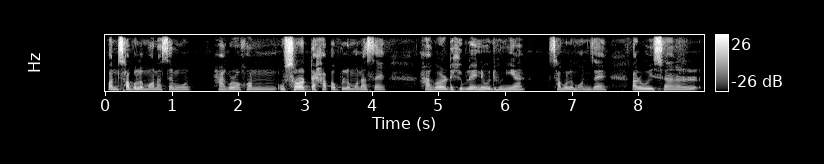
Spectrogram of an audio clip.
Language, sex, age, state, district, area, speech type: Assamese, female, 30-45, Assam, Nagaon, rural, spontaneous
